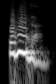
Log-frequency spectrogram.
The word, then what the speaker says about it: অভিধান: খেয়াল করো অধ্যাপক হসন্ত এরপরে অভিধান রসিককার ইকারান্ত শব্দের কারণে এখানে অকার ওকার উচ্চারণ হবে অভিধান অভিধান ইত্যাদি খেয়াল কর ইত্যাদি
